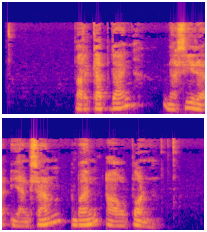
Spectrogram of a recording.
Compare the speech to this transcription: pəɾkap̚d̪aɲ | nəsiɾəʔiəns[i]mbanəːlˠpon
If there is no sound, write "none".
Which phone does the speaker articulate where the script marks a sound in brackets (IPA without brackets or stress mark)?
a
